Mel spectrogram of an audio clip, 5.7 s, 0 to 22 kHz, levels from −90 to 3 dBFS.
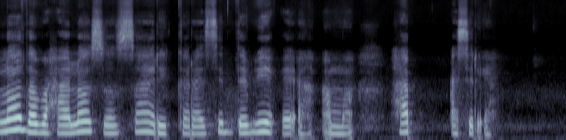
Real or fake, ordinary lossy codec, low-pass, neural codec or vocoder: fake; none; none; vocoder, 44.1 kHz, 128 mel bands, Pupu-Vocoder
